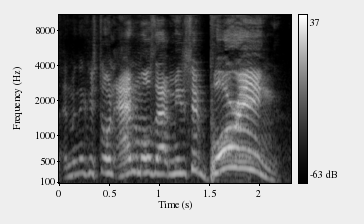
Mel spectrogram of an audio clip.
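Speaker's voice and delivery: loud, high, fast, fed-up rant; exasperated shout. Real, not acted. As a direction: yell it out, bored to death. Fed up with a boring fight.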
